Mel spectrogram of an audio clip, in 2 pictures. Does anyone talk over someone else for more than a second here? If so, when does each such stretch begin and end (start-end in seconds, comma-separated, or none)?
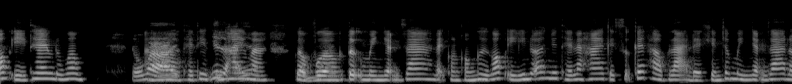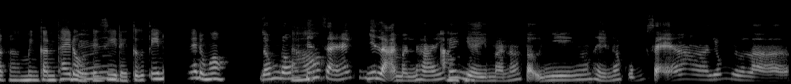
1.4-3.4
